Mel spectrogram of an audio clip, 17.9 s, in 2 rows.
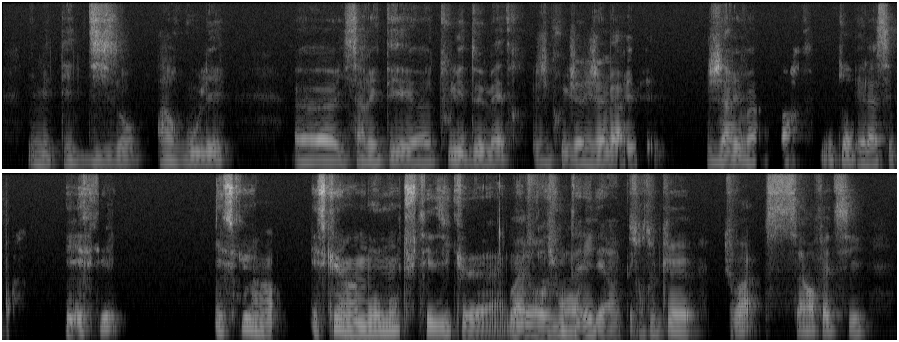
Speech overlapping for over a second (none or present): present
